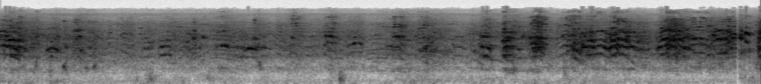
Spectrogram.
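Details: Hundreds of Alexandrine parakeets invading an organic farm in the rural Thailand countryside: a dense, continuous chorus of harsh, overlapping squawks and chattering screeches, swelling louder toward the end.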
